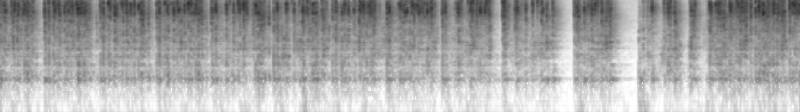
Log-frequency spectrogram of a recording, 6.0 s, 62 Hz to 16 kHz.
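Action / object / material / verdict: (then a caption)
scrape / textured plastic watermelon-shaped bottle / plastic / none. Long nails scratch rapidly across the raised seed texture of a hollow plastic watermelon bottle, making a dense, bright, rasping sound with a steady hollow tone around 300 Hz underneath. The scratching is nearly continuous, dropping out briefly twice near the end before resuming.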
